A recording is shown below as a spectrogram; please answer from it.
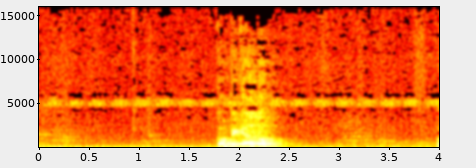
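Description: A man's voice speaks one short phrase about two seconds in. Under it a faint, steady high-pitched tone, like an insect's continuous trill, runs throughout over a low hum.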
